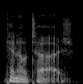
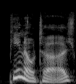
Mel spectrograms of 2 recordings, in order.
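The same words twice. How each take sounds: First: The first part does not sound like 'Pinot'. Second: The first part sounds like 'Pinot'. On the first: The speaker calls it right. "But in fact, it's Pinotage" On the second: The speaker calls it wrong. "I've been calling it Pinotage because it looks like Pinot on the front end of it"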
